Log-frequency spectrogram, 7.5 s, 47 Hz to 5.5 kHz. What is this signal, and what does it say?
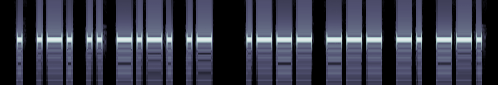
Morse code, heard as a keyed tone, about 16 wpm, 600 Hz. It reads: ERICA JONG
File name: CW / Practice / EnglishQuotations0216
